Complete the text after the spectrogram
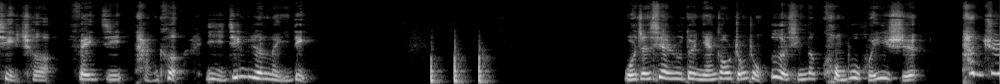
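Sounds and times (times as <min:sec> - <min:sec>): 
speech: 0:00.0 - 0:03.2, 0:06.2 - 0:09.9
knocking and kicking on a door: 0:04.3 - 0:05.0.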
